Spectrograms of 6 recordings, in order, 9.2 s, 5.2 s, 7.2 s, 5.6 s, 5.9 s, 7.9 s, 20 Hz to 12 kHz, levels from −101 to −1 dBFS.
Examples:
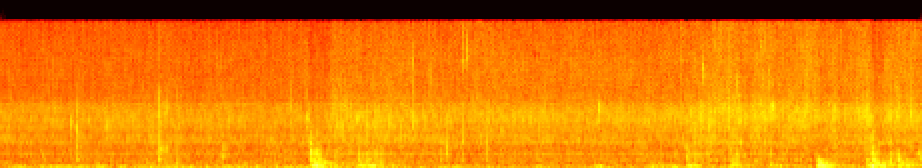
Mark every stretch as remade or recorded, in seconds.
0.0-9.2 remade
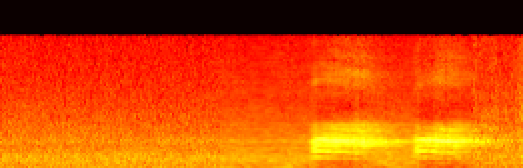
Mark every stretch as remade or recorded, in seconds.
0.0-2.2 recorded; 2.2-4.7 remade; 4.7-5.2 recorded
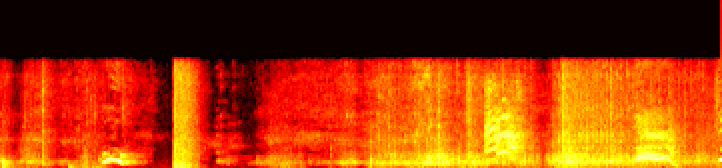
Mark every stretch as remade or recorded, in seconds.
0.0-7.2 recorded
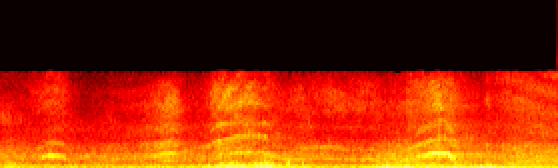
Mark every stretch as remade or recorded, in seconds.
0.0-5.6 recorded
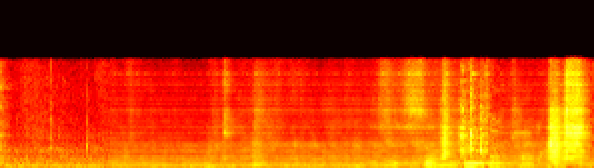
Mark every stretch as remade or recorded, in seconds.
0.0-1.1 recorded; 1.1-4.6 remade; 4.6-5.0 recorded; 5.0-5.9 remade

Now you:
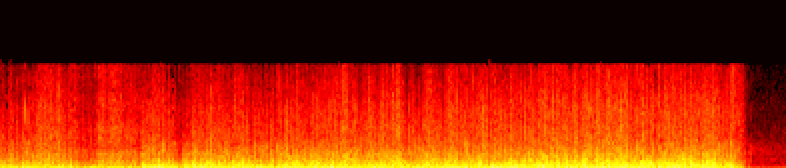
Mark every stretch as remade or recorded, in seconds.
0.0-7.9 recorded

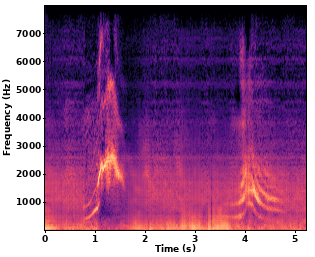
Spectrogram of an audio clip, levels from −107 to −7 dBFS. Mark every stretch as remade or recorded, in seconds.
0.0-0.8 remade; 0.8-1.3 recorded; 1.3-5.2 remade

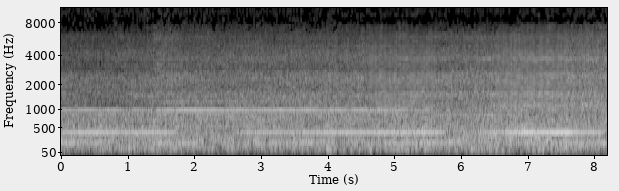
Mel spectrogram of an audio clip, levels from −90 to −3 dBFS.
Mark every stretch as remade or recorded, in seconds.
0.0-4.6 recorded; 4.6-5.6 remade; 5.6-6.5 recorded; 6.5-7.6 remade; 7.6-8.2 recorded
